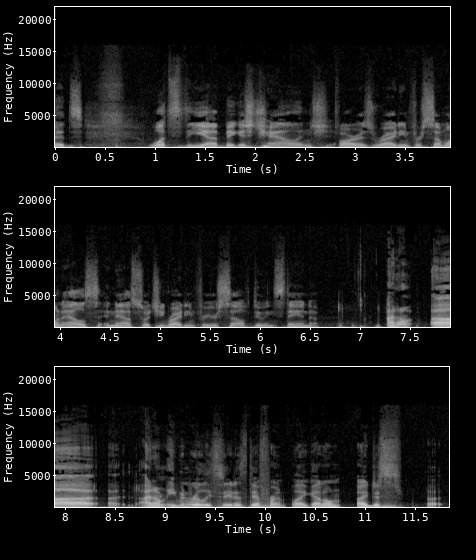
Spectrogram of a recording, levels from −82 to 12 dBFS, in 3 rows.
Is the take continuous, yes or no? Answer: no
